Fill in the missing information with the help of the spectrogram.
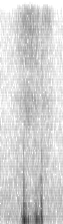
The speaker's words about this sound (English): Oh, sorry about that. Little brief pause I was having. Where'd you go? I was having a sneeze. Ah, bless you.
